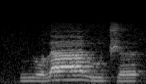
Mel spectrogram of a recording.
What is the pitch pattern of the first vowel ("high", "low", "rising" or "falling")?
low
